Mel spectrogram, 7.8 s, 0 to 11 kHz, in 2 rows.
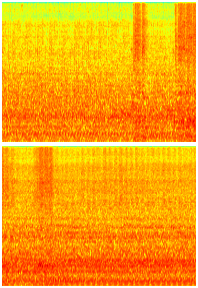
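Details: Marmon 57P Aero truck, newly installed diesel engine at first start after fueling injectors: heavy idle with uneven, stumbling beat and a few air hisses; sounds like it's missing on a cylinder or two, cause unconfirmed.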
